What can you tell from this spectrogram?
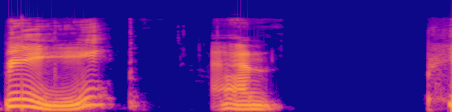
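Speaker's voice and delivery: "B" and "P" both made with pressed lips; two-lip B and P. Shown as a demonstration. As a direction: demonstrate "B" and "P" from closed lips, separately. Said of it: "দুই ঠোঁট চাপ দিয়ে". ("B" আর "P" দুই ঠোঁট চাপ দিয়ে)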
